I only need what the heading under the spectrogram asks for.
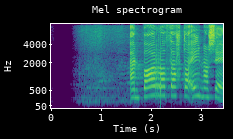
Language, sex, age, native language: Icelandic, male, 10, Icelandic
